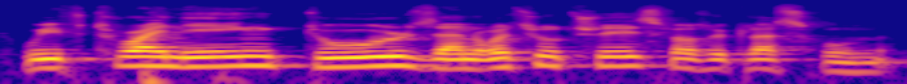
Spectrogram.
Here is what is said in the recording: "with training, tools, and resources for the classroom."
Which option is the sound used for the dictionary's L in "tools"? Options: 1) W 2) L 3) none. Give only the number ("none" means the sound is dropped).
2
